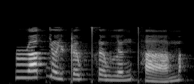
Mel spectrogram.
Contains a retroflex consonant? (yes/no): yes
